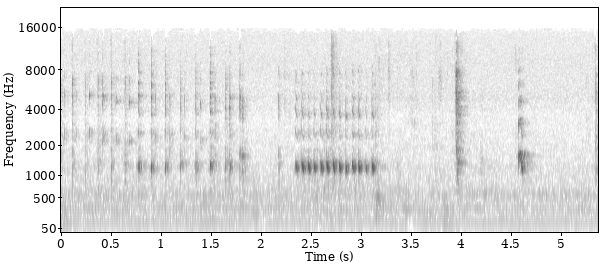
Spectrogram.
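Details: Indoor male cockatiel wooing his favourite toy: a rapid run of repeated, clipped notes, about four a second, speeding into a tight trill, then a couple of sharp chirps. A faint low hum sits underneath.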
